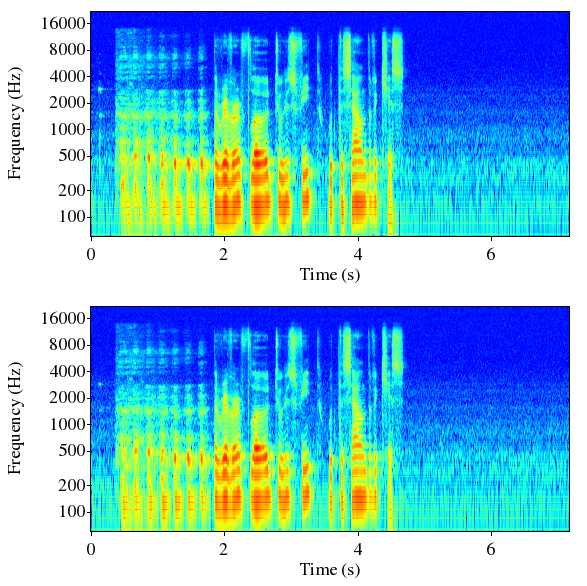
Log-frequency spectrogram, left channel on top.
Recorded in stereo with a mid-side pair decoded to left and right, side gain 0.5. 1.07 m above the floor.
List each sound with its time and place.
0.4 s laughter: 20° left, 4.5 m; by 1.7 s 10° left, 5 m
1.8 s a man speaking: 15° left, 0.5 m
